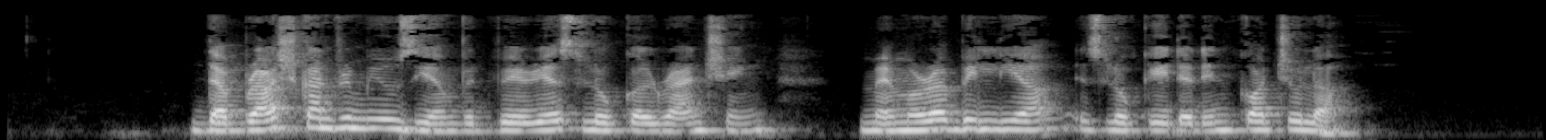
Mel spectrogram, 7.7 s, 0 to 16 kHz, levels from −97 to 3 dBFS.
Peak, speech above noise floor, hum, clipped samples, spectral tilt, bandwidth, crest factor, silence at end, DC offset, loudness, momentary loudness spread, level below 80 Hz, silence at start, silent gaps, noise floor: -2 dBFS; 63 dB; none; under 0.1%; -5.5 dB/octave; 11.5 kHz; 18 dB; 0.95 s; under 0.1%; -19 LUFS; 11 LU; -62 dBFS; 0.95 s; none; -82 dBFS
